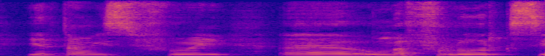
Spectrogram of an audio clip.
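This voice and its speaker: A woman's medium-pitched voice is heard with audible echo from the room. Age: 60s. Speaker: spiritual author. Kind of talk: personal testimony. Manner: halting.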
